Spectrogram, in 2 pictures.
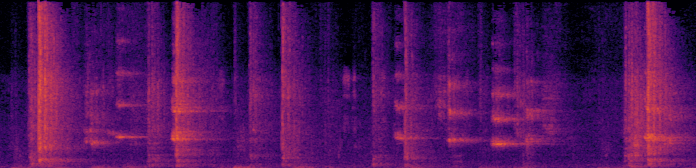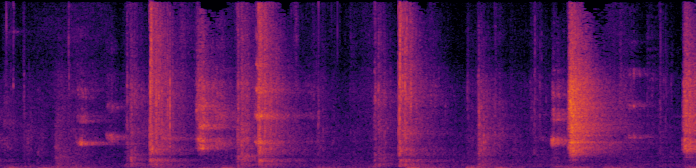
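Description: A squash rally: the ball cracks off rackets and the court walls at irregular intervals, with rubber shoes squeaking on the wooden court floor as the players move.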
